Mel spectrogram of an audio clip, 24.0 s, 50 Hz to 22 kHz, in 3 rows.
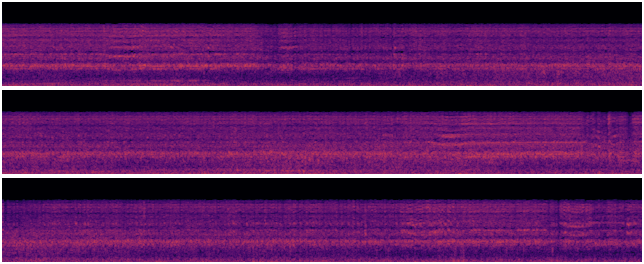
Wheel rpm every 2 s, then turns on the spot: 230, 230, 230, 230, 230, 230, 230, 230, 230, 230, 230, 230.
none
